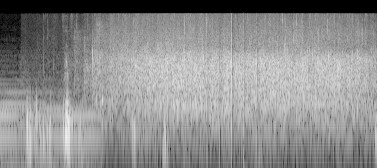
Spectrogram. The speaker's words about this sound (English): Part of that applause goes to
